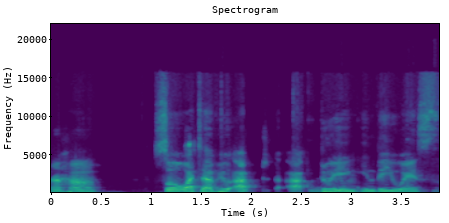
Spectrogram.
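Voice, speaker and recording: Speaking at a very slow pace, a woman with a Kenyan accent and a fairly low pitch makes very wide pitch swings. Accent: Kenyan, unchanged. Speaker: online show host. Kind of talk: interview.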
